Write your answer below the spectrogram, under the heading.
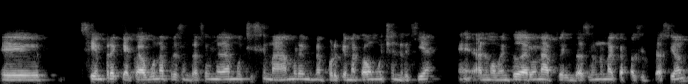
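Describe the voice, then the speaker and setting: A man speaks very fast at a medium pitch. His intonation stays fairly even. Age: 20s. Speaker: network marketing distributor. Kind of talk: training talk.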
